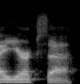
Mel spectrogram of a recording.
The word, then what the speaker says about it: Yerxa: Hunter Rodriguez, and Yerxa. Did I pronounce that right? How do you pronounce, how do you? Yeah, you pronounced it right. It's Yerxa.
